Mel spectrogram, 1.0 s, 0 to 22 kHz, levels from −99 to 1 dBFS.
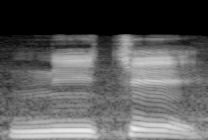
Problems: none marked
